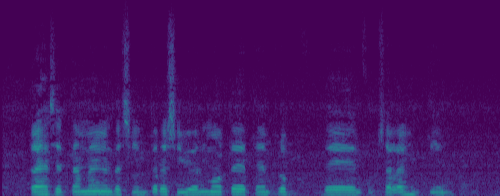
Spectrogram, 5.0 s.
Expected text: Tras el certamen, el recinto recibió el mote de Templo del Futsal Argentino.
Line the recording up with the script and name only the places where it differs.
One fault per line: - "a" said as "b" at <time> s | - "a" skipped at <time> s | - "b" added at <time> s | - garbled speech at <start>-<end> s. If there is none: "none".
none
